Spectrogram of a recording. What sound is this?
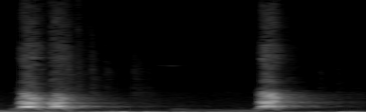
Two dog barks.
Bark, Barking, Dog, Field-Recording, Hound, Night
